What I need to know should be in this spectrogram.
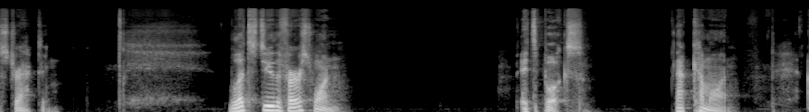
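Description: A man speaks calmly and close into a microphone, in bursts with pauses.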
